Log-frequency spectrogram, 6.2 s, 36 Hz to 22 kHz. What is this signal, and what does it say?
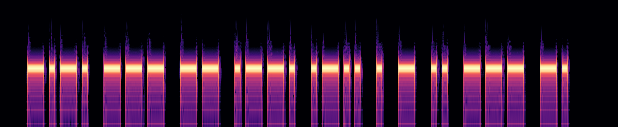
Morse code, heard as a keyed tone, about 22 wpm, 700 Hz. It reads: COMPLETION
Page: morse-code-ninja-practice-22wpm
